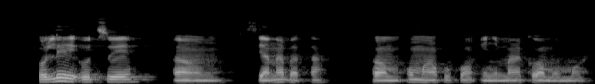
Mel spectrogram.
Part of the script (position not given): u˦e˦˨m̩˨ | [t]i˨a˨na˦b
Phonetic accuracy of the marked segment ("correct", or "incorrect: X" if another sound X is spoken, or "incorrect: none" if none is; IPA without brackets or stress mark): incorrect: s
